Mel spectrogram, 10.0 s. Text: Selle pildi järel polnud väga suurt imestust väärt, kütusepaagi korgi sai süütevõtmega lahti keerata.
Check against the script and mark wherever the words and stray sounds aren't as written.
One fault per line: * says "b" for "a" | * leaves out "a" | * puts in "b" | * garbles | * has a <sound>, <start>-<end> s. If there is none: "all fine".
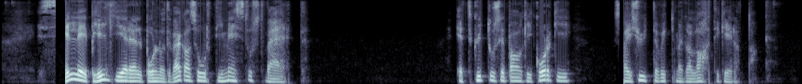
* has a dropout, 0.7-0.8 s
* puts in "et"
* has a dropout, 7.7-7.8 s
